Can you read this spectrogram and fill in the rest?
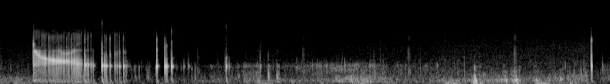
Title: My stomach growling fun #52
